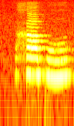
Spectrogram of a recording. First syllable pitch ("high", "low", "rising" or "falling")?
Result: high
